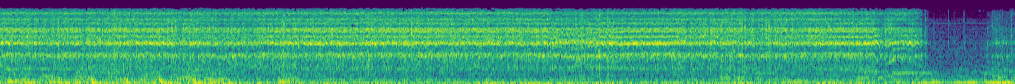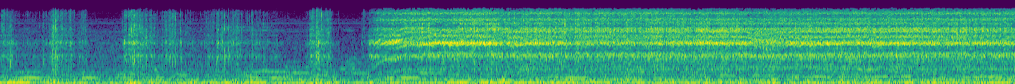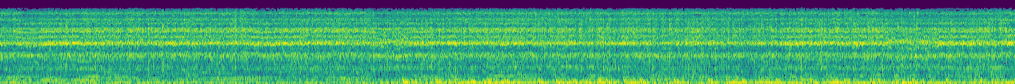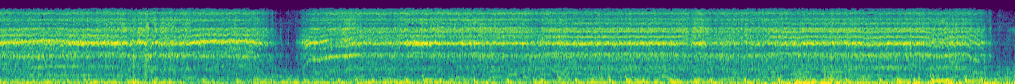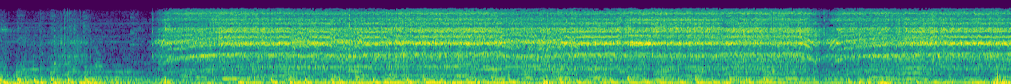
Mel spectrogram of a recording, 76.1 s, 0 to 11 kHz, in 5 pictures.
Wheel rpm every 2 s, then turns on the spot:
160, 160, 160, 160, 160, 160, 120, 10, 20, 10, 80, 160, 160, 160, 160, 160, 160, 160, 160, 160, 160, 160, 160, 160, 130, 120, 160, 160, 160, 160, 40, 40, 160, 160, 160, 160, 130, 160.
14-20 60-62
